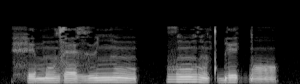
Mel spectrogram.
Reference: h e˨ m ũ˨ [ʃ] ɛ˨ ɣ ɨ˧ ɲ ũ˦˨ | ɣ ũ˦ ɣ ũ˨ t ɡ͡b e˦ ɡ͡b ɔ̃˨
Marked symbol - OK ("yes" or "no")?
no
